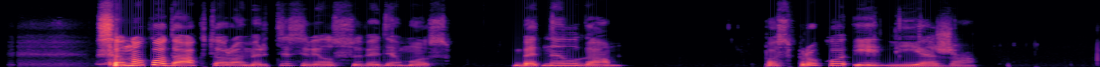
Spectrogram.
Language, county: Lithuanian, Alytus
